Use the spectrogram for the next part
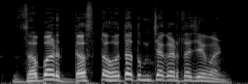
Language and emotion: Marathi, happy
